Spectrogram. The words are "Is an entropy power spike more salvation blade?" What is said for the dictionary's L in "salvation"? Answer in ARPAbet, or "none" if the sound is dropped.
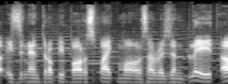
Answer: none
